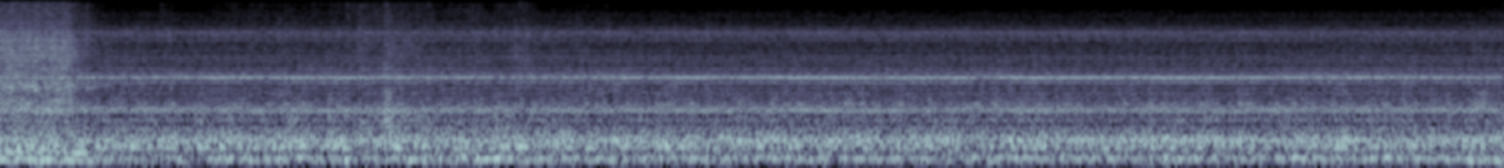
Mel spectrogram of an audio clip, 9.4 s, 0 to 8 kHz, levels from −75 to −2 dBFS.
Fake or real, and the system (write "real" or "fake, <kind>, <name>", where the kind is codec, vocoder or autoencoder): fake, vocoder, Vocos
